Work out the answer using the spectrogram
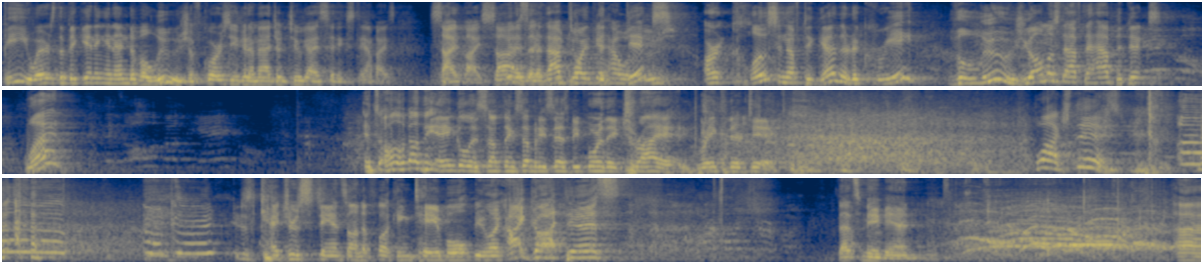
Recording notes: Recorded Live at the Vogue Theater as part of Just For Laughs: Vancouver!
